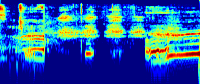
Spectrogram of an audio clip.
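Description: A small child crying and whimpering in short broken sobs, then a longer held wail near the end.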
